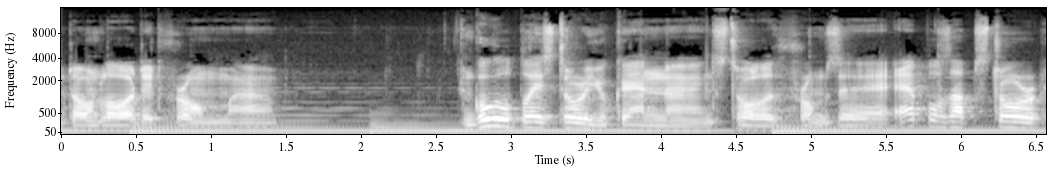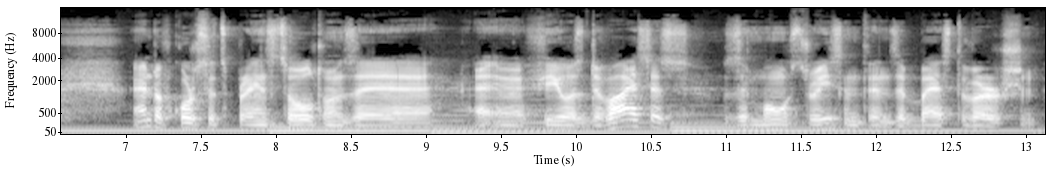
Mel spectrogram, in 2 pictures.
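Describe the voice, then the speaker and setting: Deep, slow-paced man reviewing a gadget. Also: bright, forceful tone. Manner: halting, listing items one by one. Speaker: product reviewer, host. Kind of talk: unscripted product review walkthrough.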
